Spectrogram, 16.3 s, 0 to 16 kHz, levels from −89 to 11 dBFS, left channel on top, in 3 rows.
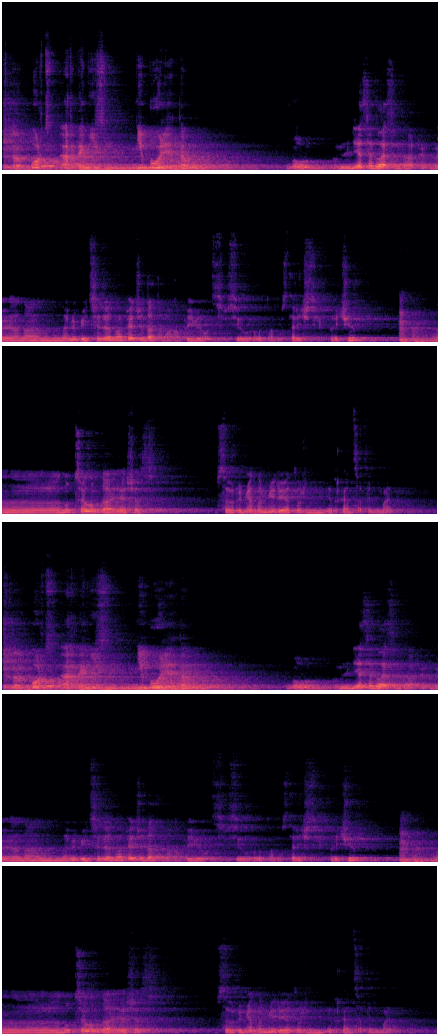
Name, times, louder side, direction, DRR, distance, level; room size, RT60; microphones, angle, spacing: voice 1, 0.0-2.5 10.4-10.7, equal, 50° left, -1 dB, 2.6 m, -28 dB
voice 2, 3.5-10.0 10.8-12.8 13.6-15.8, left 1 dB, 30° left, 4 dB, 0.7 m, -31 dB
29.0 x 11.5 x 4.2 m, 2.6 s
head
